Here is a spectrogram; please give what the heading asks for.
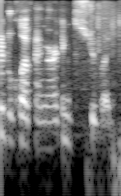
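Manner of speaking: whispered annoyed aside. Real, not acted. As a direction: mutter it under your breath. Annoyed aside about cliffhanger.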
